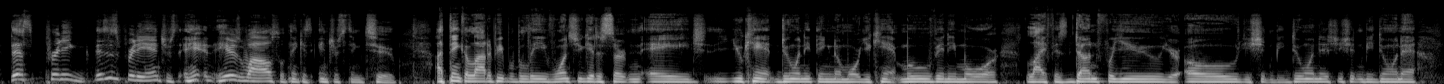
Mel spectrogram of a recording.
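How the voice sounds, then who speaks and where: A fairly quick pace with ordinary pitch variation. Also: man, medium pitch for a man. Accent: American. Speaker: radio host and rapper. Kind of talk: casual interview. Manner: animated.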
